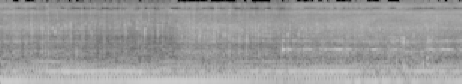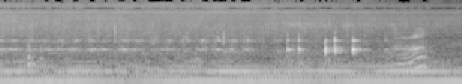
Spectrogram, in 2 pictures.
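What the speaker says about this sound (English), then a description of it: "I'm gonna drop some onions in" Onions frying in a hot pan, a steady loud sizzle close by with occasional stirring scrapes and a few sharp clinks near the end.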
